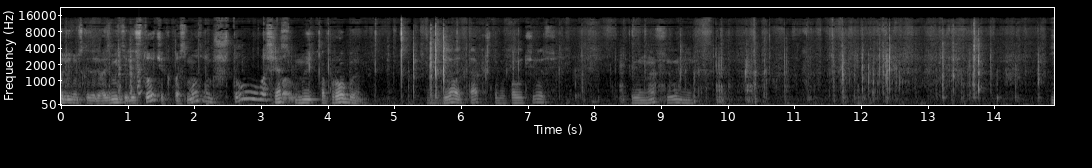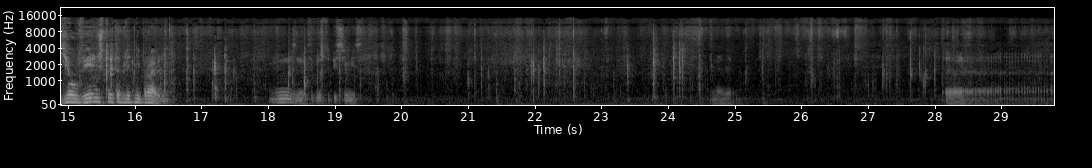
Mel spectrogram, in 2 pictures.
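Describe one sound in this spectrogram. A young man talks casually and close by.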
